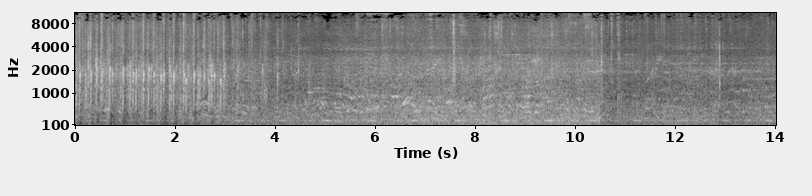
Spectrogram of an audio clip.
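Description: A crowd clapping for the first few seconds, then a hubbub of crowd voices. The noise drops suddenly about ten and a half seconds in.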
